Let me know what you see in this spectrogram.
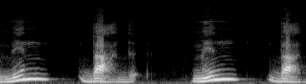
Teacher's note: القلب تحويل الشيء عن وجهه. واصطلاحا قلب النون الساكنة أو التنوين ميما مخفاة مع الغنة إذا أتى بعدها حرف الباء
